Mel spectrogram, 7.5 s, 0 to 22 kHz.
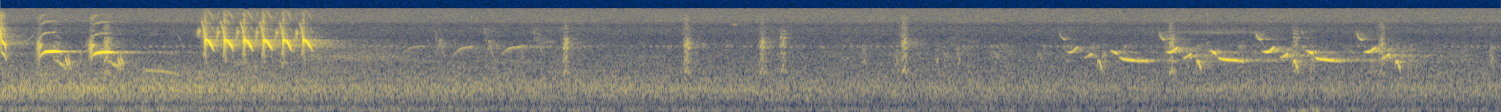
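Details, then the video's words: Eastern towhee in East Ithaca on 8 May 2020 singing a variation of its traditional "drink your tea" song: two sharp introductory notes followed by a fast, ringing high trill, then fainter songs from other birds amid steady background hiss. "Variations on "Drink Your Tea" (Eastern Towhees, 2020-05)"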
